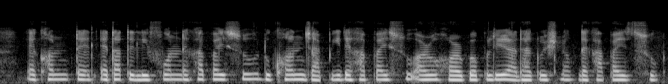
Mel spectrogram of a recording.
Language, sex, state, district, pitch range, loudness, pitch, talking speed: Assamese, female, Assam, Kamrup Metropolitan, 210-225 Hz, -16 LUFS, 220 Hz, 135 wpm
